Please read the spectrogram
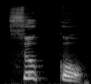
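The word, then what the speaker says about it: succo: juice বা শরবত এটাকে আমরা ইতালিয়ান ভাষাতে বলবো সুক্ো কি বলবো আমার সাথে বলুন তো সুক্ষ হ্যাঁ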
